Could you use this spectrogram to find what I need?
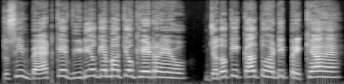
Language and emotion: Punjabi, angry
